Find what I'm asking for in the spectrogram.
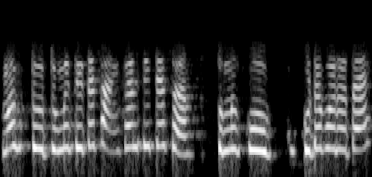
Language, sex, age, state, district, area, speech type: Marathi, male, 60+, Maharashtra, Buldhana, rural, conversation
